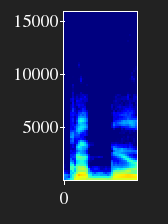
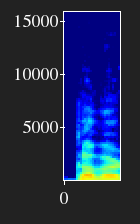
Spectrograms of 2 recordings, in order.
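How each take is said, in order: First: The second part is a full 'board'. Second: The second part is a reduced 'berd'. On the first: The speaker calls it wrong. "अक्सर लोग जो है वो कब बोर्ड कह रहे होते हैं" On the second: The speaker calls it right. "तो ये कबर्ड होता है"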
